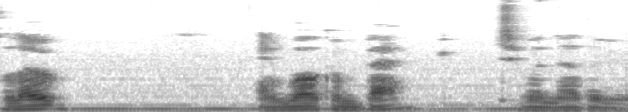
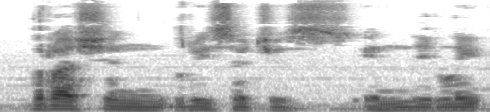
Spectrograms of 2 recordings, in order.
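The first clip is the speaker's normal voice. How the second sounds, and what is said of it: Put-on Russian accent. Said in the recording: “I'm going to be putting on a Russian accent to better accentuate the story”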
